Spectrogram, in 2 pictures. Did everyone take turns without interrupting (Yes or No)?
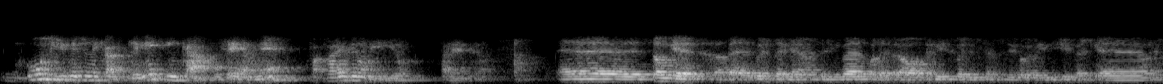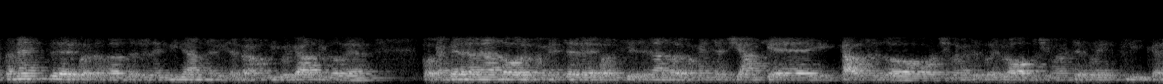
Yes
